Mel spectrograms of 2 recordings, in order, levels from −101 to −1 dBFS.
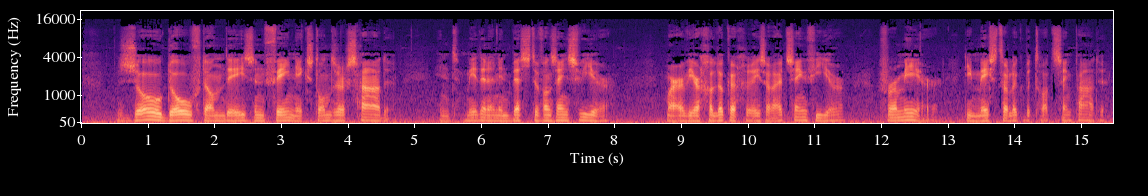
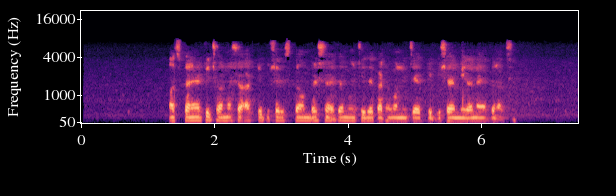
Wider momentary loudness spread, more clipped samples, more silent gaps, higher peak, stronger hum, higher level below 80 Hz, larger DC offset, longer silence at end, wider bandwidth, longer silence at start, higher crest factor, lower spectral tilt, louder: first, 16 LU vs 7 LU; neither; neither; about the same, 0 dBFS vs -2 dBFS; neither; first, -40 dBFS vs -56 dBFS; neither; second, 0 s vs 0.95 s; first, 14 kHz vs 7.6 kHz; second, 0 s vs 1.3 s; about the same, 22 dB vs 18 dB; about the same, -4.5 dB/octave vs -5 dB/octave; about the same, -21 LUFS vs -20 LUFS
